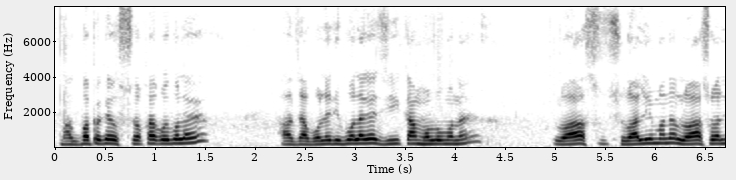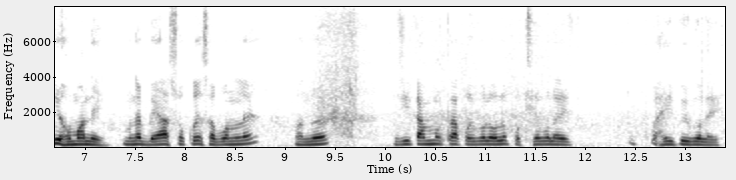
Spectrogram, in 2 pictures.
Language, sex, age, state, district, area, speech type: Assamese, male, 60+, Assam, Dibrugarh, rural, spontaneous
